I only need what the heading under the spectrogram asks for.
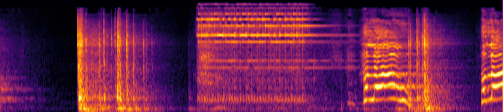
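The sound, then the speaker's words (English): A telephone bell rings once in a steady, bright burst lasting about a second, between a couple of dull knocks and a voice that cuts in right afterward. “For heaven's sake, who is this? Hello? Oh, who's trying to call me?”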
